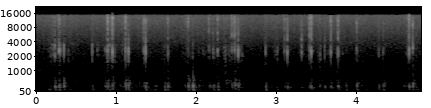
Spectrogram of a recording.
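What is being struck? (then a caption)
Plastic mask set with rhinestones. The clear tip of a green light-up tool taps rapidly over the gold rhinestone edge and blue stones of a hollow plastic masquerade mask covered in blue and gold rhinestones, resting on a tray. Eighteen quiet, dry, clicky taps come in an uneven patter, each pairing a soft low knock with a bright tick and dying away almost at once.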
